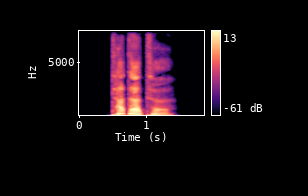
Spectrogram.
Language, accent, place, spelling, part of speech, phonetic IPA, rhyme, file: German, Germany, Berlin, tatterte, verb, [ˈtatɐtə], -atɐtə, De-tatterte.ogg
- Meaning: inflection of tattern: 1. first/third-person singular preterite 2. first/third-person singular subjunctive II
